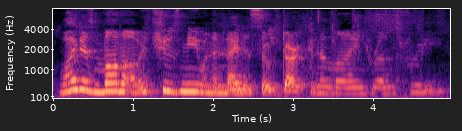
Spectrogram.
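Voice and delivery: ordinary delivery, nothing marked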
